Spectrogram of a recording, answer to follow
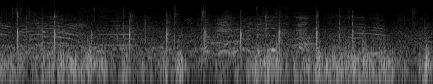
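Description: Indistinct voices calling out across an open-air soccer field, with irregular sharp clicks over a steady outdoor background noise.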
